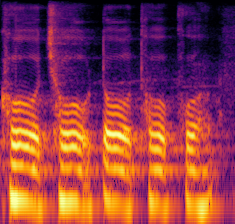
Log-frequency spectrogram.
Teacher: अघोष महाप्राण अघोष का मतलब कंपन नहीं निकल रहा। कंपन नहीं हो रहा लेकिन हवा मुंह से भी ज्यादा निकल रही है। वो ख, छ, ट, थ, फ।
